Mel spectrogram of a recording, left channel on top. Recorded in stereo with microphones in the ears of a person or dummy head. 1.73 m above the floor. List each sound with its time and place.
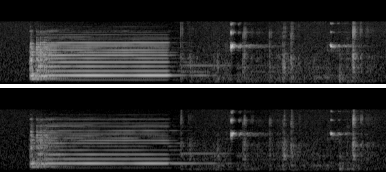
0.3 s a violin: 25° left (ahead or behind), 0.6 m
1.8 s a squeak: 15° left (ahead or behind), 1.3 m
